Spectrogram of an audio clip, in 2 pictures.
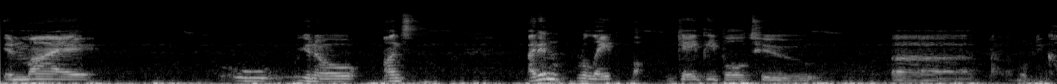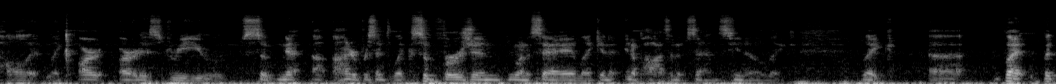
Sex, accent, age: male, American, 30-49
